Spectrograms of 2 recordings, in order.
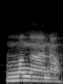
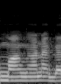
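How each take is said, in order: First: The first vowel is short, as in mang. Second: The first vowel is long, as in maang. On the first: The speaker calls it right. "इसका उच्चारण हमेशा मंगाना होता है" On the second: The speaker calls it wrong. "मांगाना गलत हो जाएगा"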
